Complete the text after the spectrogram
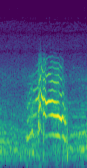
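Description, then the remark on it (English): A frightened cat, arching its back in fright, lets out one drawn-out, strained yowl lasting under a second, its pitch rising and then sliding down. It is fairly loud over a faint background hiss. “Yet a cat arches its back in fright.”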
